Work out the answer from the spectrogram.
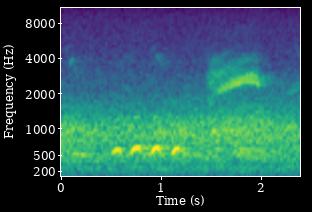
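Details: Eurasian hoopoe in Portugal's Ria Formosa Natural Park during winter, December 2011, giving a quick run of four soft, low hooting notes, followed by a higher drawn-out call from another bird over a hissy background.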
